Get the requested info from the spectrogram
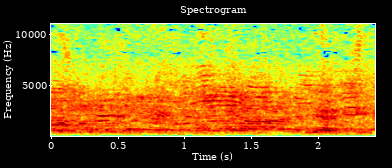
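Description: Background chatter of several people talking at once, with no single voice clear.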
